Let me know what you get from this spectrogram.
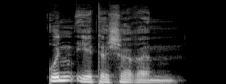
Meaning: strong dative masculine/neuter singular comparative degree of unethisch
- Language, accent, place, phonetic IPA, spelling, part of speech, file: German, Germany, Berlin, [ˈʊnˌʔeːtɪʃəʁəm], unethischerem, adjective, De-unethischerem.ogg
